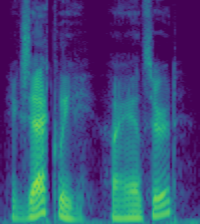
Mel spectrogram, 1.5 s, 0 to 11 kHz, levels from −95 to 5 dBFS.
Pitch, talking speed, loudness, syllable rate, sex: 110 Hz, 120 wpm, -20 LUFS, 6.3 syllables/s, male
